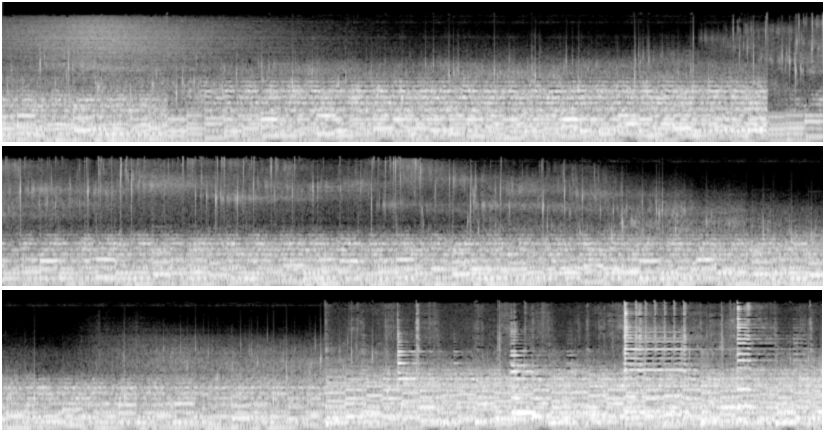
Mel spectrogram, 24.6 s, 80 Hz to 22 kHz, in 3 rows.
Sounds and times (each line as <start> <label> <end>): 19.6 Synth Beat 24.6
